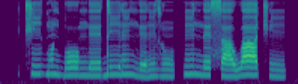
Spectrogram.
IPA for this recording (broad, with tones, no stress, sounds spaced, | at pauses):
t͡ʃ iː˦ ɡʷ ĩ˦ ɡ͡b oː˧ ŋ eː˧ d iː˦ ɾ ĩ˦ ŋ e˨ ɾ ĩ˦ z ũ˧ | ĩ˦ n e˧ s aː˨ w aː˦ t͡ʃ ĩ˨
